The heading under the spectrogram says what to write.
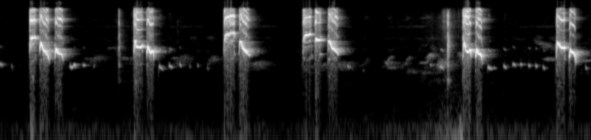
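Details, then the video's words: White-rumped shama song used as a lure sound meant to provoke other shamas into full singing: short, sharp, high chirped bursts with rapid downward notes, repeated roughly every one and a half seconds between quiet gaps. "AUTO NYAUT MURAIBATU APAPUN AKAN TERPANCING UNTUK BUNYI GACOR JIKA MENDENGARKAN SUARA PANCINGAN INI"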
